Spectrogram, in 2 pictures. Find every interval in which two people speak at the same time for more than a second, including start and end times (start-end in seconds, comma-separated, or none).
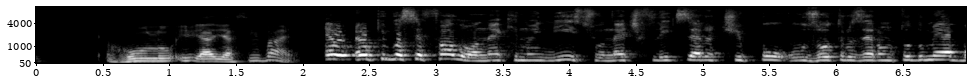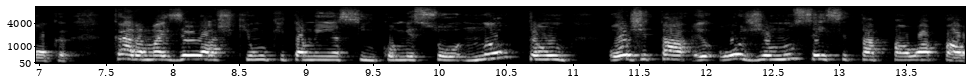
none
